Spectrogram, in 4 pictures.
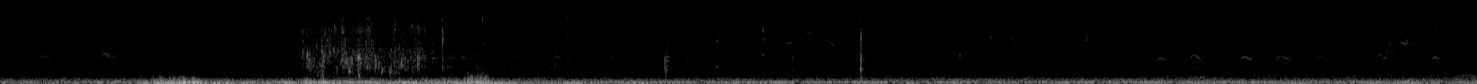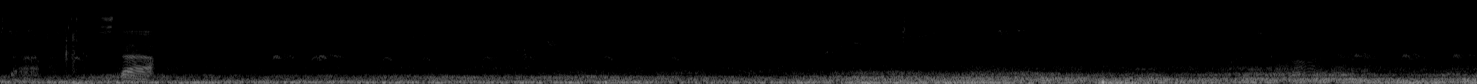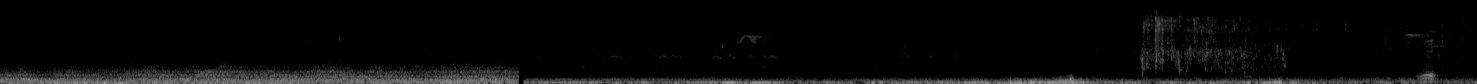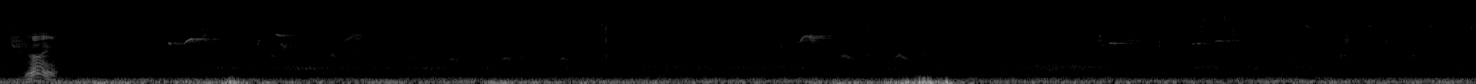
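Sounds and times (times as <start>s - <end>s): steady low rumble: 0.0s - 59.0s
birds calling and chirping: 9.6s - 16.3s, 34.8s - 39.1s, 40.3s - 59.0s.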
